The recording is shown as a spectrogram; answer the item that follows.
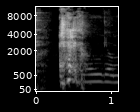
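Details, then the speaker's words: Infant deliberately imitating mother's cough: a single short, deliberate cough with a brief voiced tail, copying an adult: imitated cough. "아크. 엄마가 기침하지. >> 아크. 왜 엄마 따라해?"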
